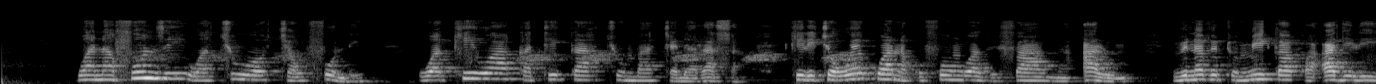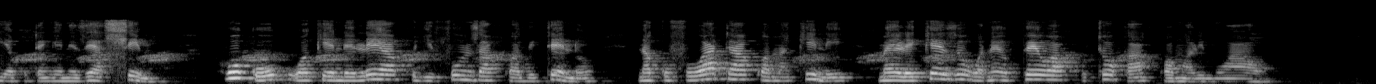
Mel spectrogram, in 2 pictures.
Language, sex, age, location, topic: Swahili, female, 25-35, Dar es Salaam, education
